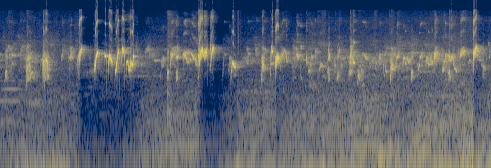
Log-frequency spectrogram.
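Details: Red-whiskered bulbul song in "ché" style for training young birds: busy overlapping whistled and chattering notes with sharp clicks, steady low background rumble beneath the phrases.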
